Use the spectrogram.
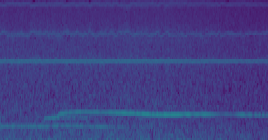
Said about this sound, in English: Haunting and beautiful, a wolf's cry pierces the darkness of a Montana night. The wolf believes it's answering a call from a fellow Canis lupus, but it's been hoodwinked.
